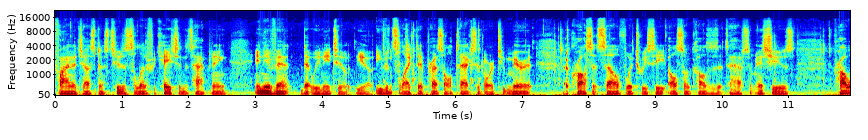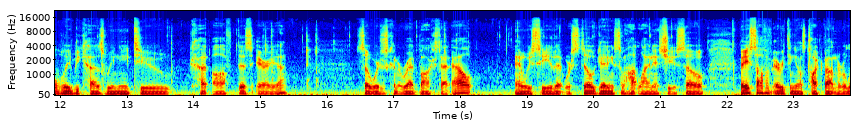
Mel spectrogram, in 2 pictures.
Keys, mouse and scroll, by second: 0.6 q, 1.2 click, 5.2 alt+x, 6.2 x, 7.1 click, 7.5 alt+a, 8.1-9.8 middle drag, 9.8 click, 10.6 middle click, 11.5 d, 12.1 click, 12.5-14.2 middle drag, 14.2 click, 15.0 x, 16.3-17.7 middle drag, 17.7 g, 18.1 right click, 18.6 middle click, 19.0 scroll down 1, 19.2-20.8 middle drag, 21.6 click.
